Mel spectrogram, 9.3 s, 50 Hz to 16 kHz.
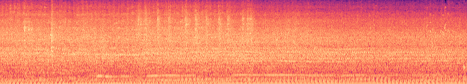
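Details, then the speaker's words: SCAG Tiger Cat II commercial mower, 670 hours, just back from the dealer after the same repair a 7th time: loud steady low rumble with an even beat, no knocks or misses; smooth healthy idle. "sounds like she's gonna be good to go, at least for this first yard."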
